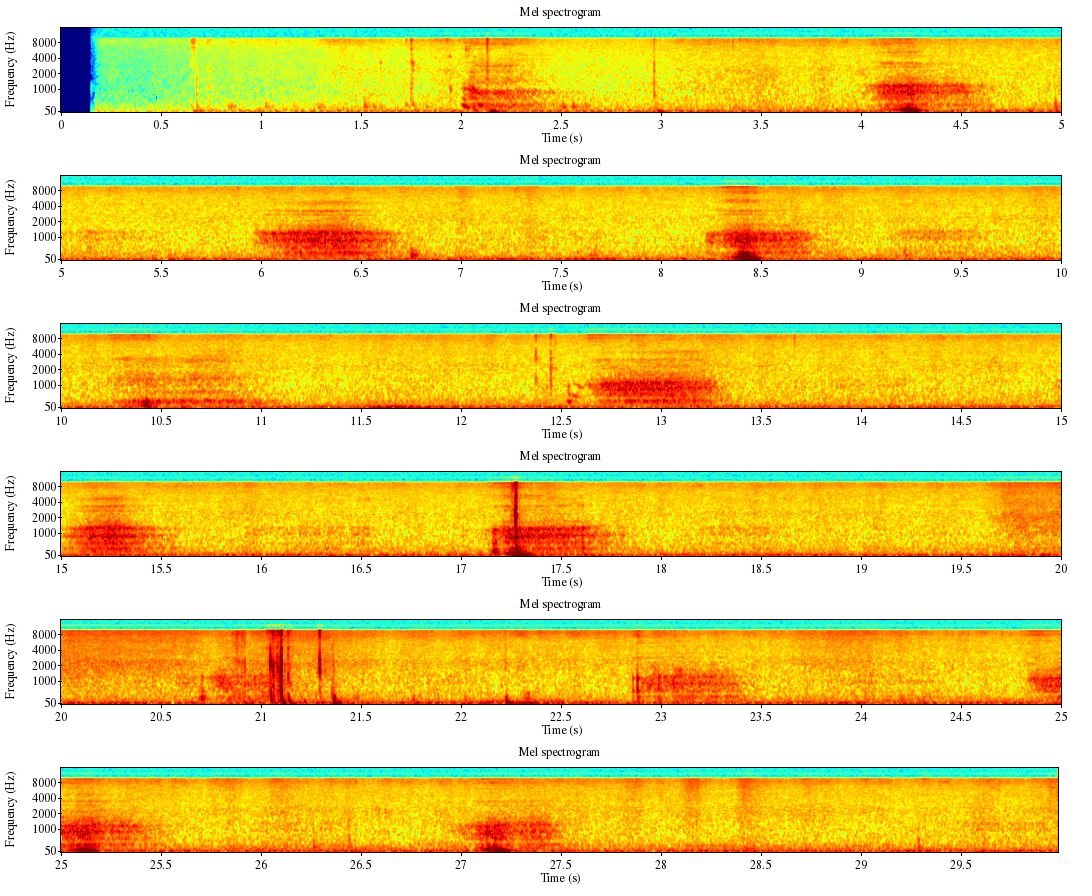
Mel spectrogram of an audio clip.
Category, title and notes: Speech > Other
Man masturbating at night
Man masturbates at night till orgasm.
groan, Orgasm, pleasure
